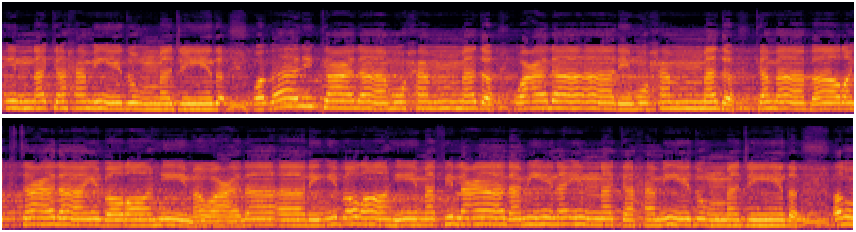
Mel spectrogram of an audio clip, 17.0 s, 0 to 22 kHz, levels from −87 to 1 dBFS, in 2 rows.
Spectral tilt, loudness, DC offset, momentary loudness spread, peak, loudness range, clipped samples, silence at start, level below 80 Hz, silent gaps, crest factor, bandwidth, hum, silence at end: -5.5 dB/octave; -14 LUFS; under 0.1%; 3 LU; 0 dBFS; 1 LU; under 0.1%; 0 s; -72 dBFS; none; 14 dB; 10 kHz; none; 0 s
